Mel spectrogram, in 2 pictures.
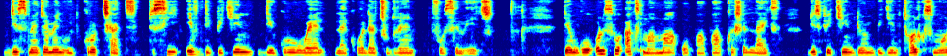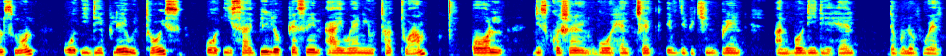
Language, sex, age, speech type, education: Nigerian Pidgin, male, 15-29, spontaneous, tertiary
